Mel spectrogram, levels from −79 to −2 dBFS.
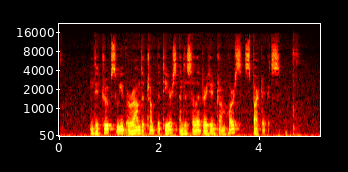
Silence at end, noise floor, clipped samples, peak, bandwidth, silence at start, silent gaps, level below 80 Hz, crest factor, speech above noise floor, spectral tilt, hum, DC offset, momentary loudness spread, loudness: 0.15 s; -44 dBFS; under 0.1%; -4 dBFS; 16.5 kHz; 0.05 s; none; -40 dBFS; 18 dB; 24 dB; -4.5 dB/octave; none; under 0.1%; 8 LU; -21 LUFS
